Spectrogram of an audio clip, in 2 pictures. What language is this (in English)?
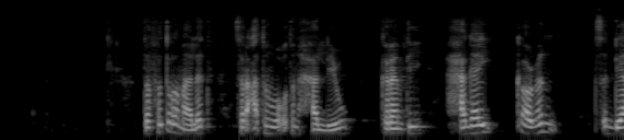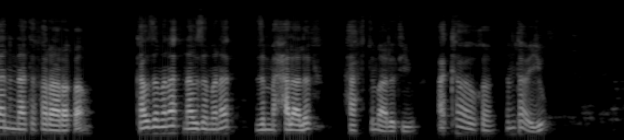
Tigrinya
